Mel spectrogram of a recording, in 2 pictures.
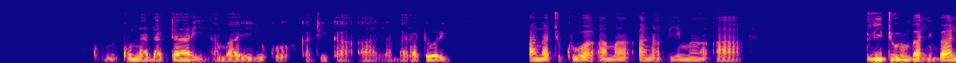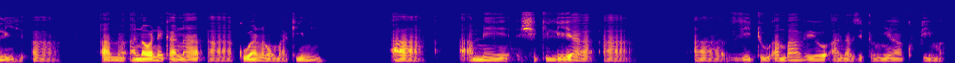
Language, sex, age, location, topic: Swahili, female, 36-49, Nakuru, health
